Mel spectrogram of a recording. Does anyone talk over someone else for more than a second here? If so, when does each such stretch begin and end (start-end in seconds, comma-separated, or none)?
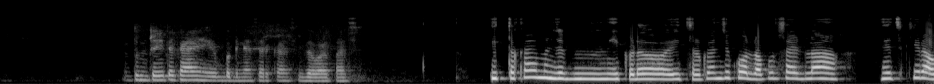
none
